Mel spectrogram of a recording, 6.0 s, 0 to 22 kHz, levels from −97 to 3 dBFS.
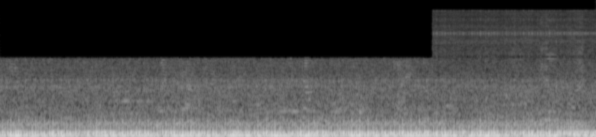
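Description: Imaging from sample-and-hold upsampling runs from 4.33 s to the end of the clip. Here the rate was raised by holding each sample for several output samples with no smoothing filter, which fits a conversion from 8 kHz up to 44.1 kHz. Mirror copies of the sound's spectrum appear above the old band, the lowest filling 4 to 8 kHz at about 30 dB below the signal. They add a bright metallic fizz that tracks the sound's level.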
